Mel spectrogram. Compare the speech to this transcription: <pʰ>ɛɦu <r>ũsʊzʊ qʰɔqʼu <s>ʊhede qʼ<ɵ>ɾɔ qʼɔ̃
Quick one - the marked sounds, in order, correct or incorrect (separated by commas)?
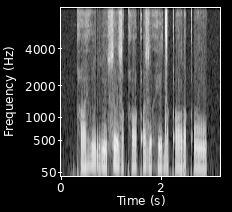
incorrect, correct, incorrect, incorrect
